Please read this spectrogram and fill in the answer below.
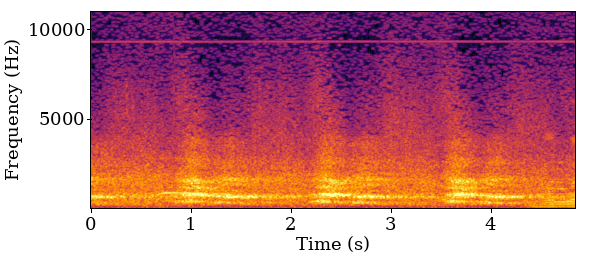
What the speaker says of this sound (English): And the crowd, meantime, cry champions.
